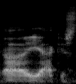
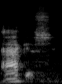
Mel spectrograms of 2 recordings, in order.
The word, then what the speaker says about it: Akis: I do think Yakis though is who I'd probably go. Or it's actually I just realized I've been saying it wrong too. It's just Akis. It's Gabe Akis is how you say it.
